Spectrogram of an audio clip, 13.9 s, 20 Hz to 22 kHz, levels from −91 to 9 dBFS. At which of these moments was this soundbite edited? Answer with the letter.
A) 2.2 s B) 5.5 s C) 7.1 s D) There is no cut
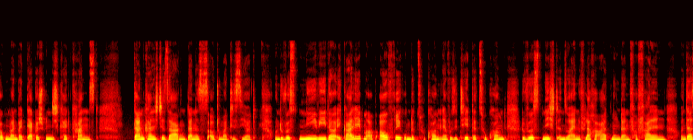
D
